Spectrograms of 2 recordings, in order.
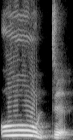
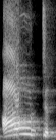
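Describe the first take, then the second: First: The vowel sounds like oo, as in 'boot'. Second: The vowel sounds like ow, as in 'cow'. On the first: This is the older, Middle English pronunciation. "It was pronounced as oot" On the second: This is the later, early modern pronunciation. "it is pronounced as out in the early modern version"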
